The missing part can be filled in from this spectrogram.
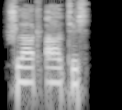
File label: "schlagartig", German; adjectives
